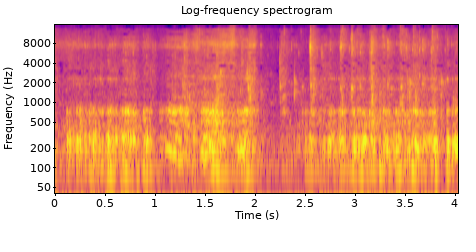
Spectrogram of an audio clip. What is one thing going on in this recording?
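A dog laps and chews food noisily from a metal bowl.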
